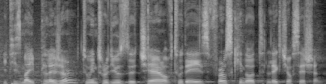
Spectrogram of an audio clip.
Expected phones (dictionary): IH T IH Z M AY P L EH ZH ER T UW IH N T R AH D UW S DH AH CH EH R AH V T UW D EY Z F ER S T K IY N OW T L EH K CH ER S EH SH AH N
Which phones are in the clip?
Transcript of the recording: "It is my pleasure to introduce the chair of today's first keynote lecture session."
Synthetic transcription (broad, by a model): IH T IH Z M AY P L EH ZH ER T UW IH N T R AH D UW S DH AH CH EH R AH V T UW D EY Z F ER S T K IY N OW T L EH K CH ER S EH SH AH N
